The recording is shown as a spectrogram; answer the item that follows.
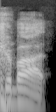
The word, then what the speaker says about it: Shabbat: Shabbat. Thank you. And I mispronounced it.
